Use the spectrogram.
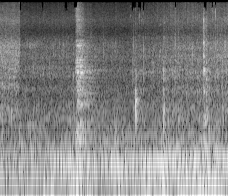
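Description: Brinjal pieces fry in a pan for a Telugu-style curry: a steady, fairly quiet sizzle runs throughout, with a few brief scraping stirs and clinks rising above it.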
